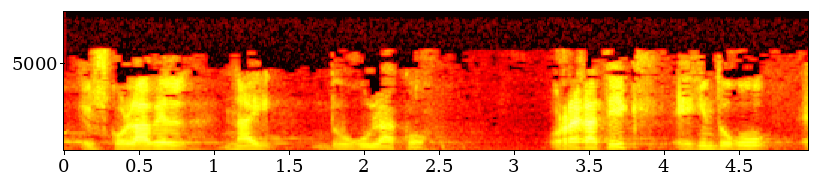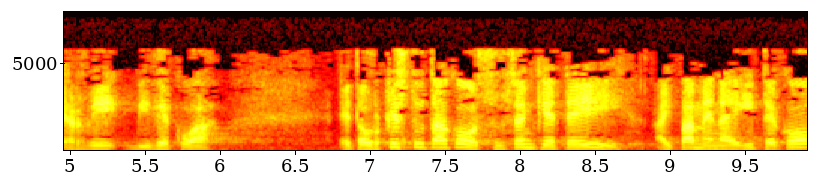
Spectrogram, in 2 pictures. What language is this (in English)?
Basque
